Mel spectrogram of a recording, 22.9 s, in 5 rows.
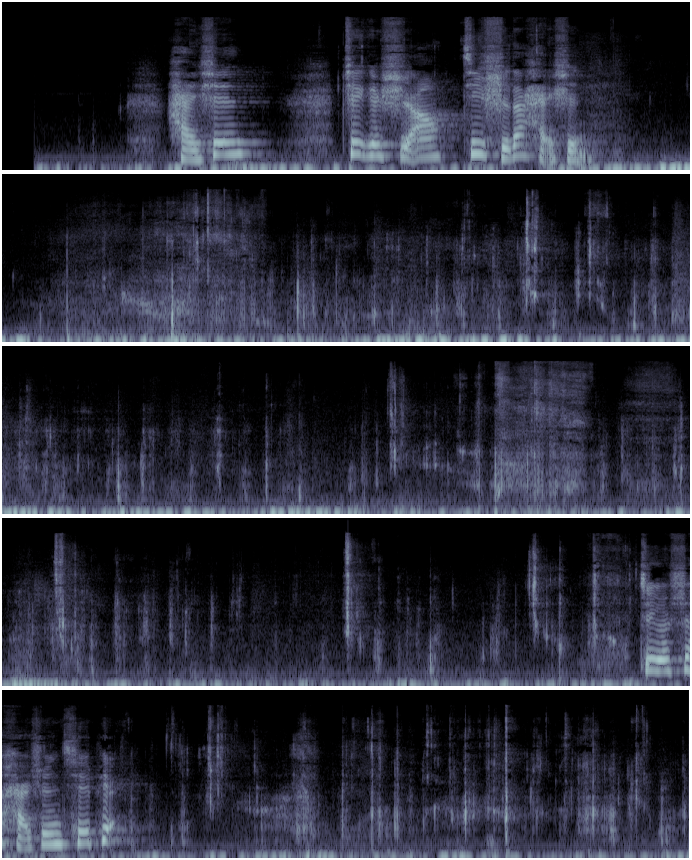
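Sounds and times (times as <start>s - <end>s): crunchy chewing and biting: 5.0s - 18.0s, 19.3s - 22.9s.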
